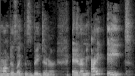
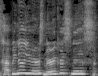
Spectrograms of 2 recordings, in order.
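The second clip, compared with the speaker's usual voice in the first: high, sing-song holiday wishes; bouncy, high festive wishes; cheery holiday greeting; 12 semitones higher, 4 dB louder than usual. Real, not acted. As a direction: sing out the greetings brightly to the viewers.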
